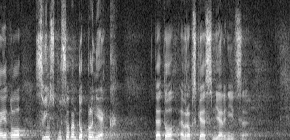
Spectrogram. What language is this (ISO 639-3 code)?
ces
